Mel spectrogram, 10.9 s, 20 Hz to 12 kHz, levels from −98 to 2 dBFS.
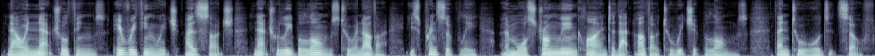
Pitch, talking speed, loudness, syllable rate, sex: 110 Hz, 155 wpm, -20 LUFS, 5.2 syllables/s, male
